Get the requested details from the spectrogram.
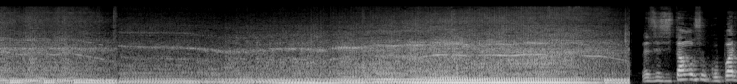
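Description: A motor rickshaw engine rumbles and whirs.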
